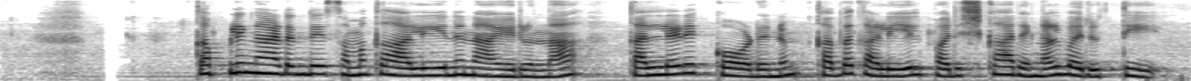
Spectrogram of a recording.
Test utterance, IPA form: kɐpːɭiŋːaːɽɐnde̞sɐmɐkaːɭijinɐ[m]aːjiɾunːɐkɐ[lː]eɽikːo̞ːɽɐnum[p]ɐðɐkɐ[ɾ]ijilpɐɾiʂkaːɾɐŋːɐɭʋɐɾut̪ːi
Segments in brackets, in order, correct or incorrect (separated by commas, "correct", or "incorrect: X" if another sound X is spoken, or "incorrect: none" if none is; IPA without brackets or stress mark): incorrect: n, correct, incorrect: k, incorrect: ɭ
